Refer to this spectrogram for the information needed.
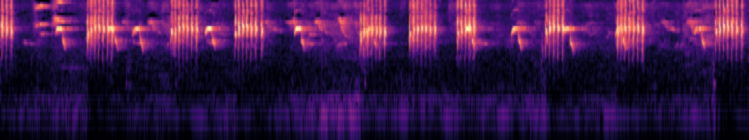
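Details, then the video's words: Wild Javan tesia, noisy, used as a lure and master sound for trainee birds: a steady run of sharp, high, pulsed buzzy bursts alternating with brief downslurred whistles, about two bursts per second. "SUARA PIKAT DAN MASTERAN TESIA JAWA RIBUT DI ALAM LIAR"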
